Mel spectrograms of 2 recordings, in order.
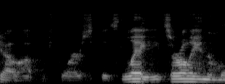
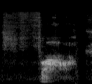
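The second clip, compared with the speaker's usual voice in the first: whispered curse; 3 dB quieter than usual. Retold or imitated. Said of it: "And I'm like".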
